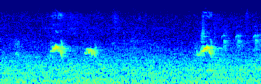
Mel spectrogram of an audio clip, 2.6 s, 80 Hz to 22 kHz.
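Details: Red-whiskered bulbul recorded during trapping on 8 December 2015. Two sharp whistled notes about one and a half seconds apart, each dropping in pitch, with a softer note between them and quiet background hiss.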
